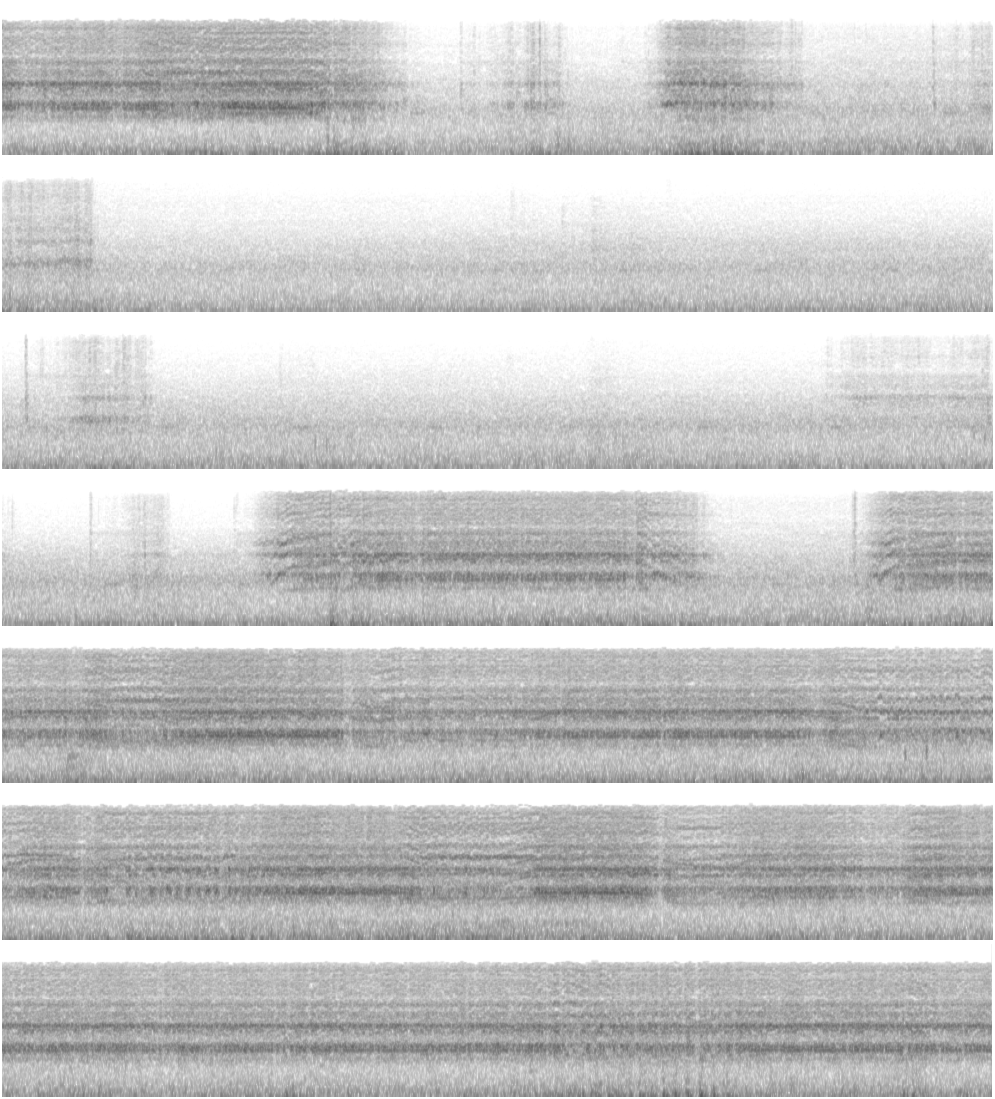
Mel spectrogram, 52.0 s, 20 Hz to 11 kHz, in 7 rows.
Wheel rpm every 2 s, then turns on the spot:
220, 50, 40, 10, 0, 0, 0, 20, 0, 0, 10, 10, 170, 160, 110, 220, 230, 230, 210, 210, 220, 220, 230, 230, 230, 230.
6-8 14-16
